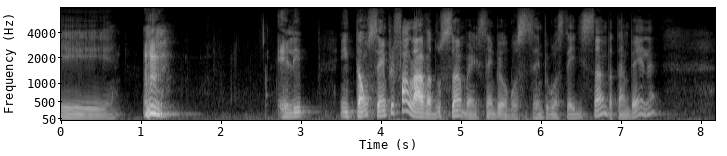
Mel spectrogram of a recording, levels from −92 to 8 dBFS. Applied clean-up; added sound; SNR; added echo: none; none; none; none.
